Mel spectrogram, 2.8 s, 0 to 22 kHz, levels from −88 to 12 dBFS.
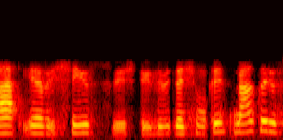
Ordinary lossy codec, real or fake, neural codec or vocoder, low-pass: AAC, 16 kbps; fake; codec, 16 kHz, 0.8 kbps, ZipCodec; 3.6 kHz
